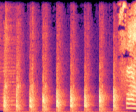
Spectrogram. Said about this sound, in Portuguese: Bateram à porta.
